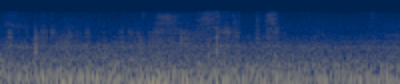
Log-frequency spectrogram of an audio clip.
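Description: A steady low rumble of background room noise, with a few faint scratchy sounds about one and a half to three seconds in.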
